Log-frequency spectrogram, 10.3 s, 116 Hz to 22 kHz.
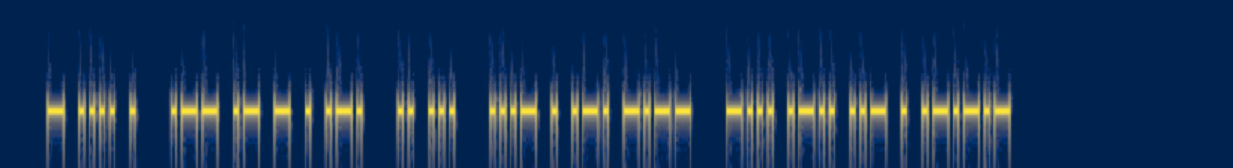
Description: Morse code, heard as a keyed tone, about 28 wpm, 700 Hz. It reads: THE WATER IS VERY BLUE.
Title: Sentences from Top 1000 Words - Review Part 3 - 28wpm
